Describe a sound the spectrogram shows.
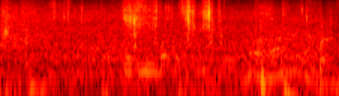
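A paper ticket rustles between fingers.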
